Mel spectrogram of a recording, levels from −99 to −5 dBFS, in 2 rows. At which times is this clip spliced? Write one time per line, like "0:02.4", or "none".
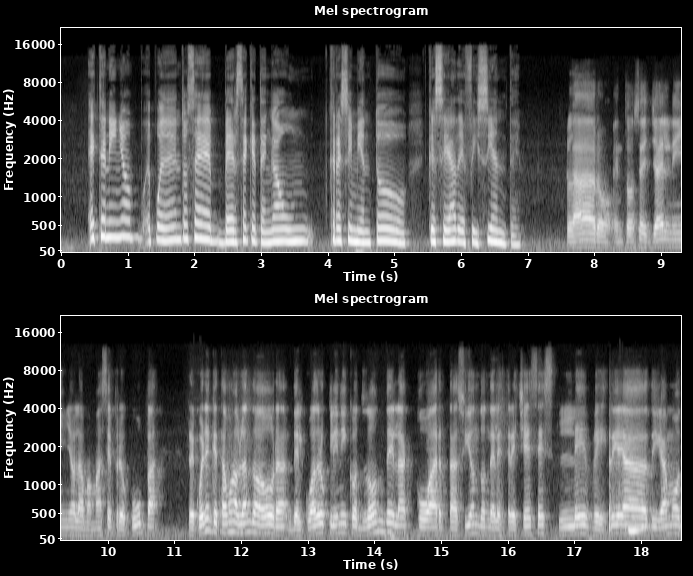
0:08.3
0:17.5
